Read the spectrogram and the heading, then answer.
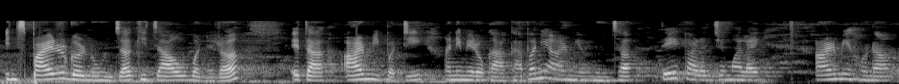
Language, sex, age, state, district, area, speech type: Nepali, female, 18-30, West Bengal, Kalimpong, rural, spontaneous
